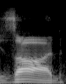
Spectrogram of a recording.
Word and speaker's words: tsad: breakdown so we've got tsad D being pronounced Z ahd Zod which is Alliance or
